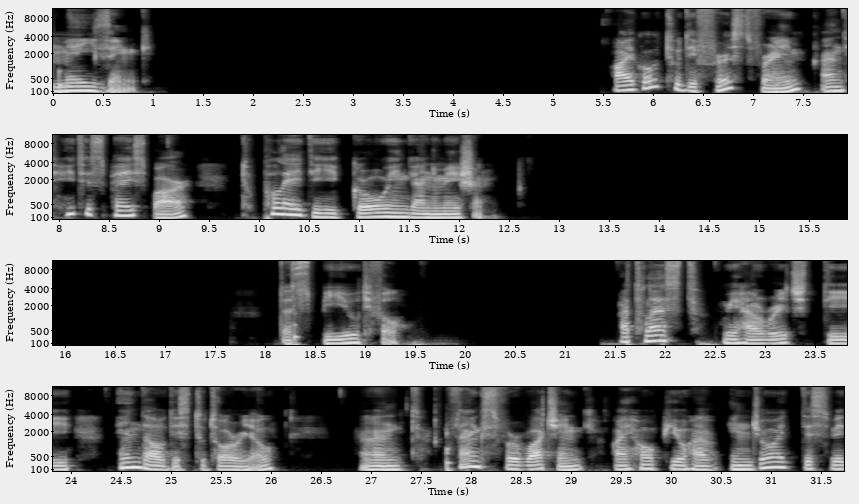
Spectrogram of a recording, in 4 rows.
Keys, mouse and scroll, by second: 0.3-0.7 scroll down 1, 0.7 click, 1.1-2.5 middle drag, 2.7-3.1 scroll up 1, 3.2 shift+scroll up 1, 3.4 shift+middle click, 3.4 scroll down 1, 6.6-8.4 drag, 9.7 space, 20.4-23.5 middle drag, 24.6-26.4 middle drag, 26.4-26.8 scroll down 2, 27.2 scroll down 1, 27.3 middle click, 30.3 space.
